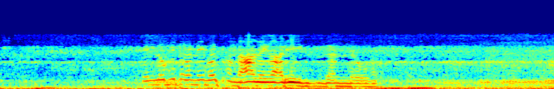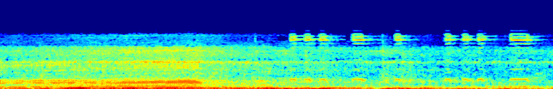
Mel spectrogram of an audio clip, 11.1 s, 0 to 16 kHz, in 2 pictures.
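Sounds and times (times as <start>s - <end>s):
motorcycle engine: 3.9s - 11.0s.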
